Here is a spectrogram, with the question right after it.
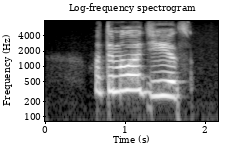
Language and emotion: Russian, sad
